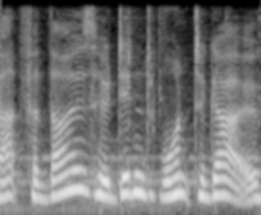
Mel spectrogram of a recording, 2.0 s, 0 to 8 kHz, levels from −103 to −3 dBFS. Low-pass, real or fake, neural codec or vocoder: 7.2 kHz; real; none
